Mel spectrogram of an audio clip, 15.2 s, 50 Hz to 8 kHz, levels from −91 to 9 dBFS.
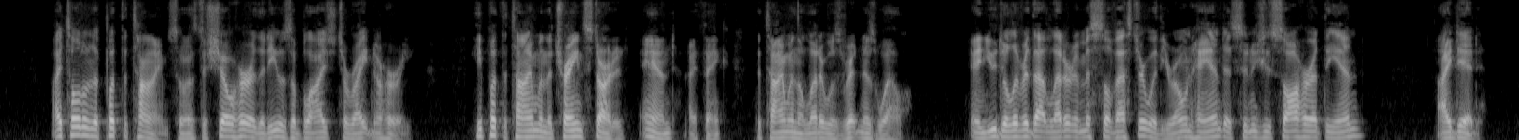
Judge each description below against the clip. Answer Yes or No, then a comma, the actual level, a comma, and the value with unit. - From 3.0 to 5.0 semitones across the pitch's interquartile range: Yes, average, 4.1 semitones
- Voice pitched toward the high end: No, low, 120 Hz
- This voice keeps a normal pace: No, fast, 255 wpm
